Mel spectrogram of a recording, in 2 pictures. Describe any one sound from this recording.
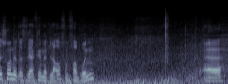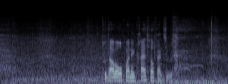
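A man talks casually, close to the microphone.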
